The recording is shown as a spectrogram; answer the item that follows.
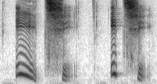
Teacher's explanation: when it's paired with other tones, then we speak it as a fourth tone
